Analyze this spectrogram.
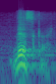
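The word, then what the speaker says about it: Descartes: dec é isso né descart descart mas com o s não pronuncia o ren descart que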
